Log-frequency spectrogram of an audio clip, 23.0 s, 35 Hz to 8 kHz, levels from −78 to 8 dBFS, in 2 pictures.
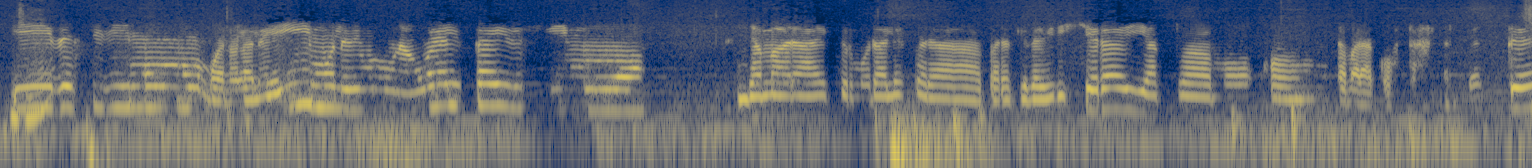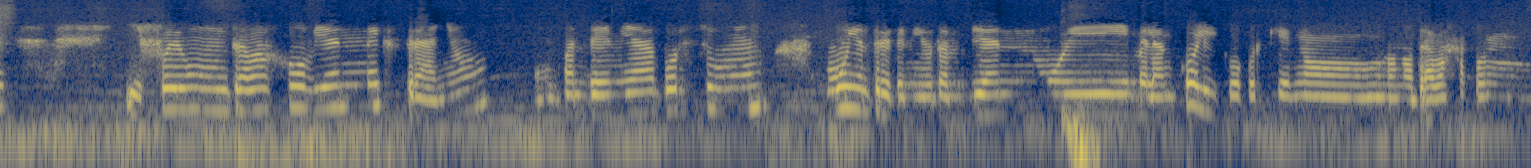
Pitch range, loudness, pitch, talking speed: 175-235 Hz, -13 LUFS, 195 Hz, 125 wpm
